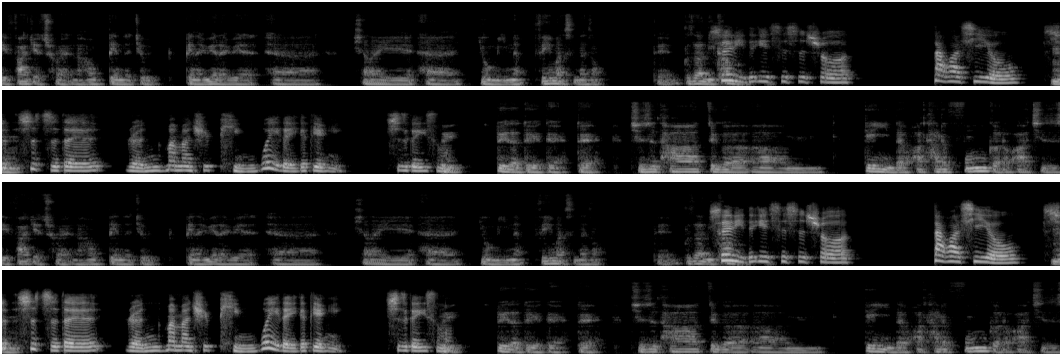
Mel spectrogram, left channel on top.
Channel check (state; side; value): normal; both; correlation 0.59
